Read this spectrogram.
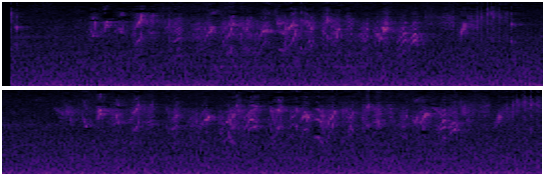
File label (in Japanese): tsubame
